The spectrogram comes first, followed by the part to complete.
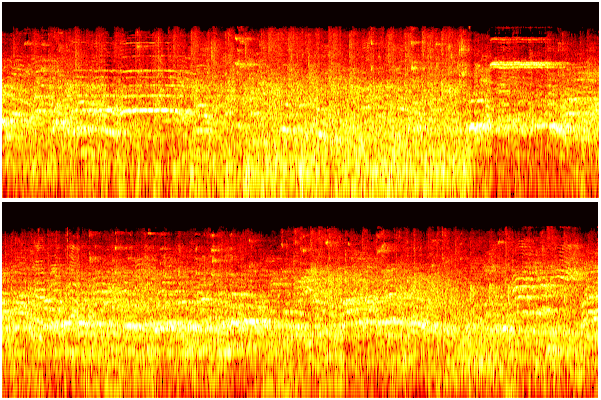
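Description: Handball game in a large sports hall: the ball bouncing on the wooden court and players' voices shouting, all echoing. A short high whistle blast sounds about ten seconds in.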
